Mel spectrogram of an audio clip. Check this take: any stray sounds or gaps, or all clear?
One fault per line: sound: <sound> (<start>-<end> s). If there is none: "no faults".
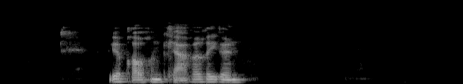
no faults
